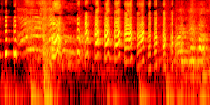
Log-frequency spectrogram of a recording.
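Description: People laughing hard, in quick repeated ha-ha pulses, as a woman tumbles out of a failed cartwheel onto a wooden floor.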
